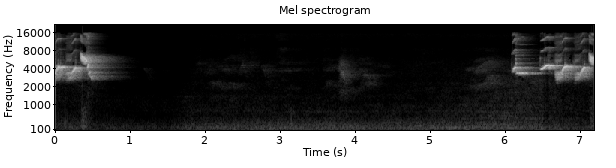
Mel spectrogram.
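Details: Loud, firm song from a caged double-collared seedeater used as a singing tutor: a burst of sharp high whistled notes, a long quiet pause with faint room hum, then another bright phrase of piercing whistles.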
